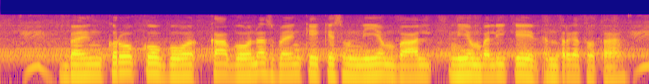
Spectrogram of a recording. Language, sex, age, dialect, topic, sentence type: Hindi, male, 18-24, Kanauji Braj Bhasha, banking, statement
